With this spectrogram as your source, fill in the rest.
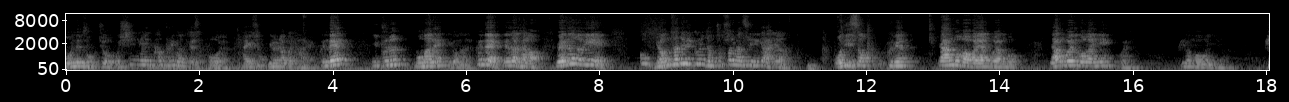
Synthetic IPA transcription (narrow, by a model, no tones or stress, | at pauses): onɯnmok̚t͡ɕ͈oɡɯɡoɕʰiɲʌinkʰʌmpʰɯɾimʌntʰɯesʰʌ̥po̰jo̰aɡesʰʌiɾʌnd͡ʑʌŋɡɯɭta̰ɾḛjo̰kɯnde̞ | ipunɯnmomane̞iɡʌma̰nḛkɯnde̞jesʰat͡ɕaɡawed͡ʑʰʌdʌni | k͈ok̚mjʌŋsʰanɯɾik͈ɯnɯnt͡ɕʌk̚t͡ɕ͈ʌk̚s͈ʌɾɯɭmans͈uinːɯnɡeaɲia | ʌdiːs͈ʌkɯmjʌn | jaŋbobabajaŋbojaŋbojaŋboedobomaiɲioe | piɾoŋmomoɲid͡ʑima | p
